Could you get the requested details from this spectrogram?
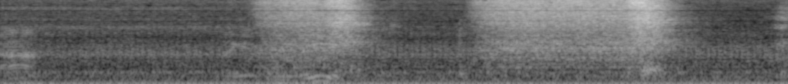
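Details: Air hiss on Mama's ATM with low truck rumble underneath and two or three sharp bursts of escaping air up front, heard right after a QR valve that failed from sitting was replaced; brakes then stuck, possibly from ice after sitting in cold.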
